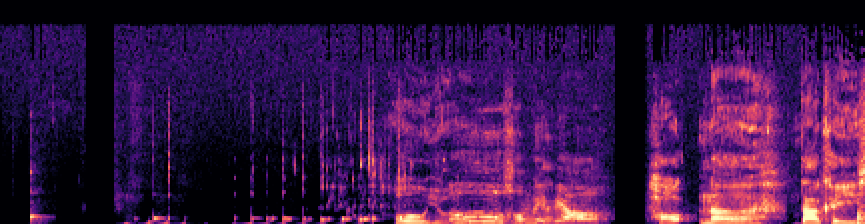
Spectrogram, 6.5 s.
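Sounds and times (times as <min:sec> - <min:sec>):
rum bottle cork popping: 0:00.2 - 0:03.1
rum glugging as it pours out of the bottle: 0:00.9 - 0:03.9
speech: 0:03.0 - 0:06.4.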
